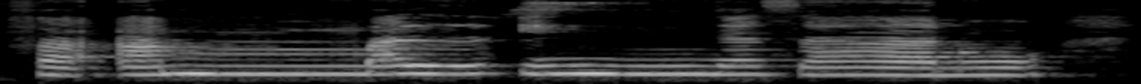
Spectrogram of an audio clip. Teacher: yang disebut dengan bacaan ikhfa hakiki yang dibaca samar karena ada nun sukun bertemu dengan sin.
